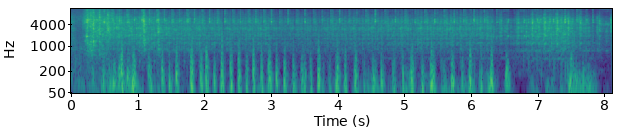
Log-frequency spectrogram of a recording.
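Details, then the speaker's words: Abandoned MTD snowblower with recoil start, after priming and choking: the small engine chugs in loud irregular pulses, surging and nearly dying. The carburetor fuel mixture is out of adjustment, and the mix screw needs resetting by about ½, 1, ½ turn. "One thing we have to adjust is the fuel mix ratio."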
